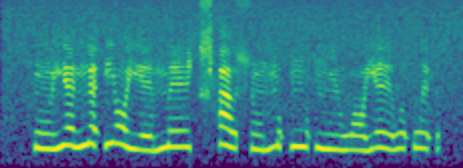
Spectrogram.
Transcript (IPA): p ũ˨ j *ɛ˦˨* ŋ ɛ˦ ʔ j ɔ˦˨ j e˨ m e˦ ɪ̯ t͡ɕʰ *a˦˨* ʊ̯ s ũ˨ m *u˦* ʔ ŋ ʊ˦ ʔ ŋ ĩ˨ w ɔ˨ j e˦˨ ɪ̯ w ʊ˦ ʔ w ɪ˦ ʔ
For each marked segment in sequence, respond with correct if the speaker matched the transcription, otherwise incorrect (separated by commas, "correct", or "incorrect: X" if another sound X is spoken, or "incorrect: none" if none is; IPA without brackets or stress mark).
correct, correct, incorrect: ʊ˦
